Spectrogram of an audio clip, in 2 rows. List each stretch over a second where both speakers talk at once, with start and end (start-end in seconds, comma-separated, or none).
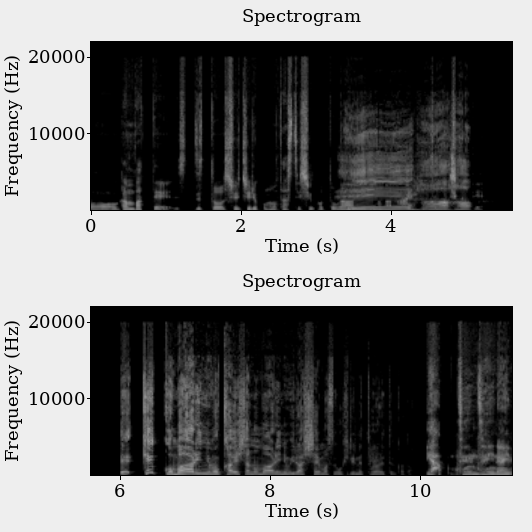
3.2-5.1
